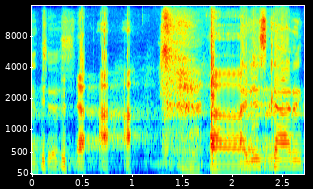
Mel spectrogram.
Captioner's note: laughter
